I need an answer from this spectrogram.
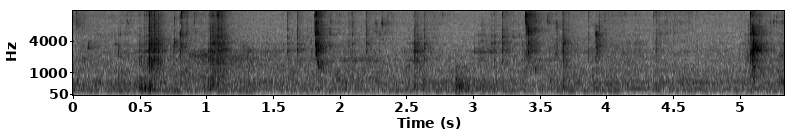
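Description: A person chewing a hand-fed mouthful of food close to the microphone: irregular wet smacks and clicks of the mouth, the loudest near the end.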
